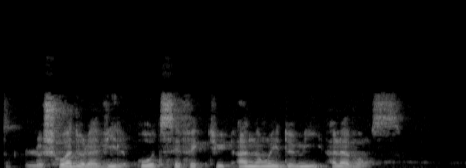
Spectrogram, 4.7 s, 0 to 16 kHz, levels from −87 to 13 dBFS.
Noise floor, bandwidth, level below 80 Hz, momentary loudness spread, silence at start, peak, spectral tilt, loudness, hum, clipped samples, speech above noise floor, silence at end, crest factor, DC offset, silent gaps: -74 dBFS; 7.4 kHz; -64 dBFS; 13 LU; 0.05 s; -12 dBFS; -5 dB/octave; -29 LUFS; none; under 0.1%; 45 dB; 0.65 s; 18 dB; under 0.1%; none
